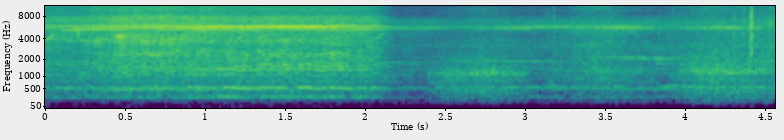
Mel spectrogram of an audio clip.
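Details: Wasps in French Guiana launching their first full attack on a researcher who has come within 3 metres of their nest; a dense, loud, continuous buzzing swarm that eases after two seconds into a softer, steady hum.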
